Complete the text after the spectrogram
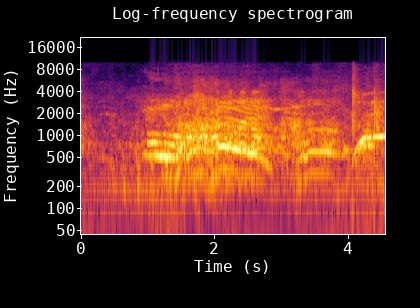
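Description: An audience cheers and claps.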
